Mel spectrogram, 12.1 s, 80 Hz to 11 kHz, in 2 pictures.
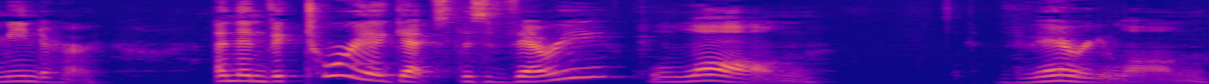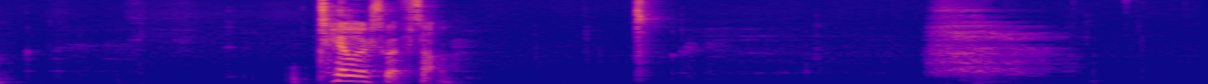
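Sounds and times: person sighing: 0:10.7 - 0:11.5.

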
